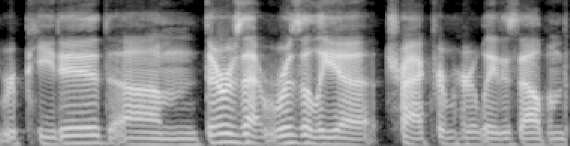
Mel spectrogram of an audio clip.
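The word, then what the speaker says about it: Rosalía: know know how to I always say Rosalia in my head I used to say that but it's Rosalia um no I'm the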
